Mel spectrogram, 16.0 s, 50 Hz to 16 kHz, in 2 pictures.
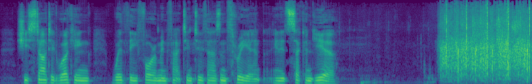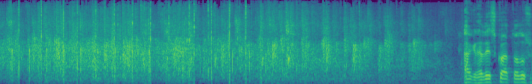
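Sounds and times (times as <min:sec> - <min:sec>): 
speech: 0:00.3 - 0:05.2, 0:15.0 - 0:15.9
audience applause at a United Nations Permanent Forum session: 0:06.6 - 0:15.3.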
